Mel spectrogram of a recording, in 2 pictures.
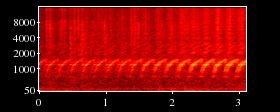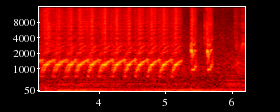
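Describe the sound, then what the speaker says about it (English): A car alarm in the game Vampire: The Masquerade – Bloodlines Redux whoops in a fast, steady repeating warble for several seconds, moderately loud over low ambient rumble, with no talking. "Someone shut that frickin' alarm."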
